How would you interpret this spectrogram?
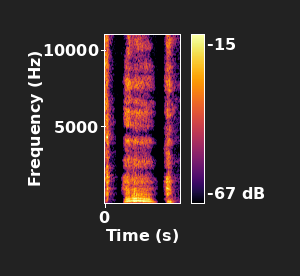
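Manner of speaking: quick gasp to recover breath; gasp for air. Real, not acted. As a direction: catch your breath after pleading. Catching breath after unpunctuated reading.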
